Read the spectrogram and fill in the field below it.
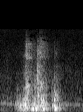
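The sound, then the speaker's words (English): A bedroom door is pulled open onto a corridor on a stormy night, a short run of wooden creaks and knocks lasting about a second, with no one talking. “As I opened my door, I heard a distant whistle.”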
